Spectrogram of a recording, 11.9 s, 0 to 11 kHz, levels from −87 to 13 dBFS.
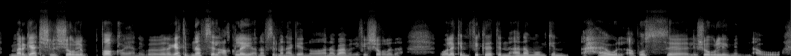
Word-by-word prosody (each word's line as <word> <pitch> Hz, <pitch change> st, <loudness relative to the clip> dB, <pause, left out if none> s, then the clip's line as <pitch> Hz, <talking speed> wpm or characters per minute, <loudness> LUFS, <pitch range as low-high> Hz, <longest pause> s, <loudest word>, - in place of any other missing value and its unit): ما 115 Hz, -2 st, +4 dB
رجِعتش 135 Hz, +6 st, +5 dB
للشغل 135 Hz, +2 st, 0 dB
بطاقة، 120 Hz, -7 st, +4 dB
يعني 90 Hz, 0 st, -14 dB
ب 85 Hz, -, -16 dB
رجِعت 100 Hz, +9 st, +5 dB
بنَفس 135 Hz, +5 st, +1 dB
العقلية، 115 Hz, -7 st, +2 dB
نفس 110 Hz, +1 st, -8 dB
المنهجية، 95 Hz, +1 st, -6 dB
إنه 95 Hz, 0 st, -10 dB
أنا 100 Hz, +1 st, -6 dB
باعمل 105 Hz, -3 st, -1 dB
إيه -, -, -18 dB
في -, -, -17 dB
الشغل -, -, -4 dB
ده، -, -, -18 dB, 0.6 s
ولكن 145 Hz, -, 0 dB
فكرة 155 Hz, +3 st, -2 dB
إن 105 Hz, 0 st, -6 dB
أنا 140 Hz, +5 st, -2 dB
ممكن 125 Hz, -6 st, -10 dB, 0.3 s
أحاول 135 Hz, -5 st, 0 dB
أبُص 145 Hz, +3 st, -5 dB
لشُغلي 100 Hz, +4 st, -3 dB
من 95 Hz, -1 st, -18 dB, 0.2 s
أو -, -, -12 dB
110 Hz, 140 wpm, -28 LUFS, 95-130 Hz, 0.6 s, رجِعتش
